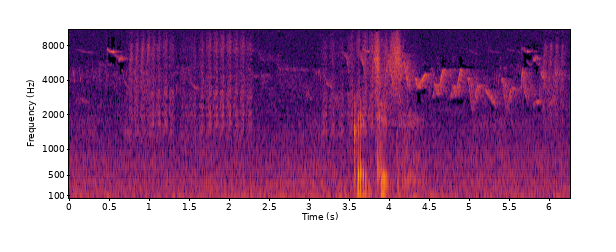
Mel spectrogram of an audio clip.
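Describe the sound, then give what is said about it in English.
Willow warbler song: thin, high, sweet notes running in a short phrase, with scattered faint chirps from other birds over a steady, noisy background. “A gorgeous willow warbler.”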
